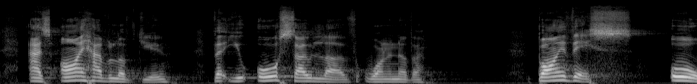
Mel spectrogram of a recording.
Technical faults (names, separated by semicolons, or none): none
